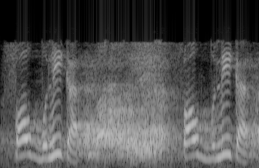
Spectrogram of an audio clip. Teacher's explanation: دواد پڑھیں گے بلکہ ضاد پڑھیں گے، ضاد، زبان کی کروٹ، زبان کی کروٹ اوپر کے داڑوں کی جڑ سے یہ ضاد کی ادائیگی ہوتی ہے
